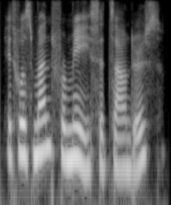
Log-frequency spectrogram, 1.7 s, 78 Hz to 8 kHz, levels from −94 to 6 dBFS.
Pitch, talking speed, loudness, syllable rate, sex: 215 Hz, 245 wpm, -18 LUFS, 5.2 syllables/s, female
